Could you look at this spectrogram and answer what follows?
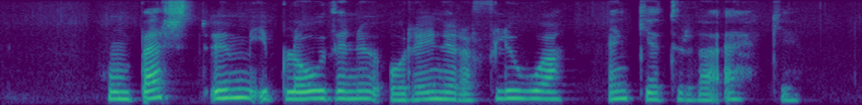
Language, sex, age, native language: Icelandic, female, 40-49, Icelandic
